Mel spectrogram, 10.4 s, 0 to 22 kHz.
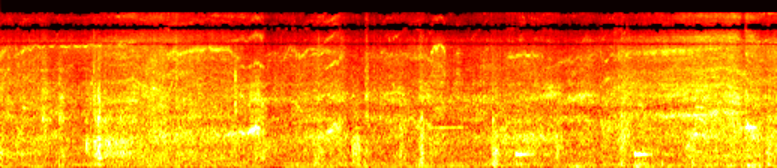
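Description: Nitro-powered 1/8-scale RC truggy engines racing, their high-pitched whine rising and falling as the cars rev through the track, with a few sharp clicks and several short low beeps over it.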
